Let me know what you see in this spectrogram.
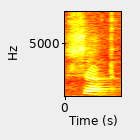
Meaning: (adjective) a lot of, many, much; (adverb) very
- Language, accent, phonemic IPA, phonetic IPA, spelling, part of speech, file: Armenian, Eastern Armenian, /ʃɑt/, [ʃɑt], շատ, adjective / adverb, Hy-շատ.ogg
